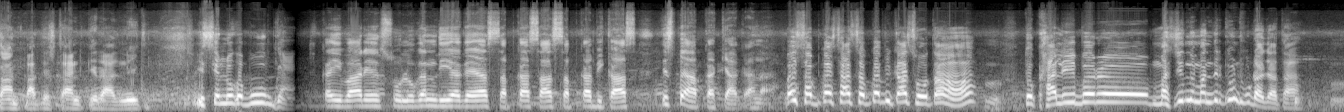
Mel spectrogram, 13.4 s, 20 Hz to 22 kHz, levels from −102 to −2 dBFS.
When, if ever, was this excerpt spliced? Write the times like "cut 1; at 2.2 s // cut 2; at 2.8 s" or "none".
cut 1; at 3.1 s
